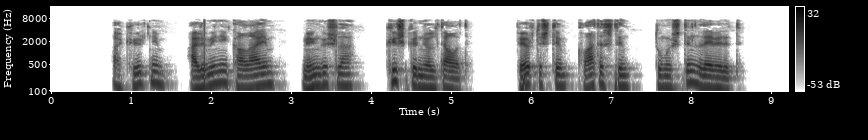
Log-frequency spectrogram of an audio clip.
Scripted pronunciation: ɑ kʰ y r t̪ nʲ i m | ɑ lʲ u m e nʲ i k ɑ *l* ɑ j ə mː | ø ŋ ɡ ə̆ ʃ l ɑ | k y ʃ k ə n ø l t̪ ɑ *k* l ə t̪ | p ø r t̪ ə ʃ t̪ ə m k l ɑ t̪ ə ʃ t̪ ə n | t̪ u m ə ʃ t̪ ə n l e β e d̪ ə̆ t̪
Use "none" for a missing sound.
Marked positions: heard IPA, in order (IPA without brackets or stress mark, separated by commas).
l, none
